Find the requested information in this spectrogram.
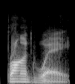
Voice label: "broadway", American

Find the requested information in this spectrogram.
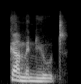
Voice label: "comminute", Indian

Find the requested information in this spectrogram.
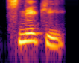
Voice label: "snaky", Indian

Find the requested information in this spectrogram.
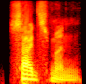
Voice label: "sidesman", American

